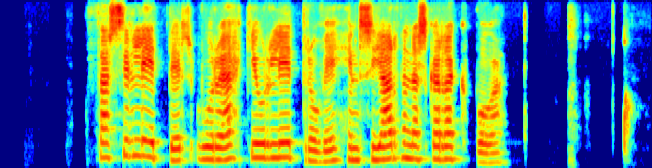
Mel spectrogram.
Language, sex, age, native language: Icelandic, female, 30-39, Icelandic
